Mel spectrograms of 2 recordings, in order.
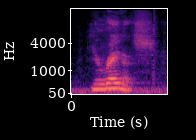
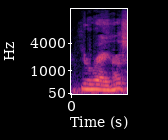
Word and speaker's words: Uranus: and therefore they were became shy of saying Uranus and they changed the pronunciation to Uranus the same thing happened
